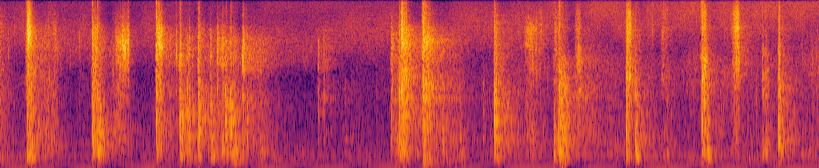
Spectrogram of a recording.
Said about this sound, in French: Elle les fait rentrer et ferme la porte.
